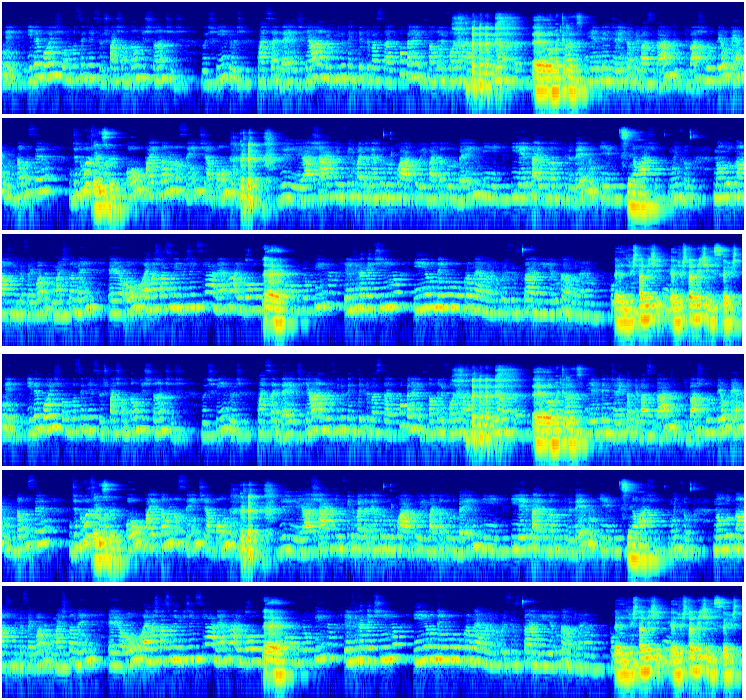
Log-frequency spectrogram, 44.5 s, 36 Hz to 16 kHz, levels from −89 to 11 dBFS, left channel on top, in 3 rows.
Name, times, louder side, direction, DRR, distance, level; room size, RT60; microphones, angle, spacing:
voice 1, 0.0-3.6 4.0-4.8 5.1-10.4 10.7-15.8 16.2-17.0 17.3-19.8 20.3-43.3, right 1 dB, 75° right, -3 dB, 1.9 m, -33 dB
voice 2, 9.0-10.2 10.6-11.5 16.7-17.1 19.6-20.3 27.2-27.8 34.9-35.3 41.9-44.4, left 1 dB, 10° left, 3 dB, 0.4 m, -24 dB
9.8 x 4.2 x 2.5 m, 1.0 s
head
